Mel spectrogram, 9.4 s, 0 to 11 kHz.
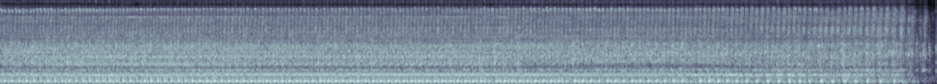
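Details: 1974 Arctic Cat Lynx 340 fan-cooled two-stroke snowmobile, stored outside 5 years, old fuel, cold snowy day: steady, fairly quick putter holding an unsteady idle, then fading and dying.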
